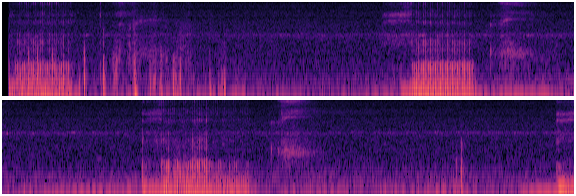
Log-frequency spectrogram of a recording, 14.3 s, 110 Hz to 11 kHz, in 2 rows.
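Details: Snoring in a 10-year-old Boston terrier, said to be dreaming while sleeping by the radiator: low, rough snorting snores every few seconds, about four in fourteen seconds.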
